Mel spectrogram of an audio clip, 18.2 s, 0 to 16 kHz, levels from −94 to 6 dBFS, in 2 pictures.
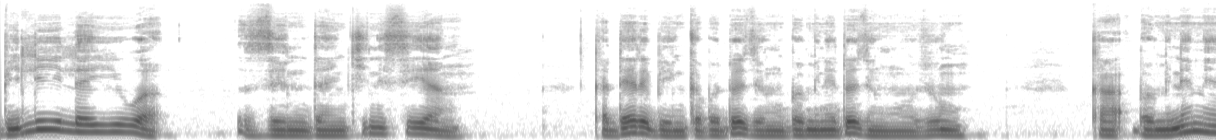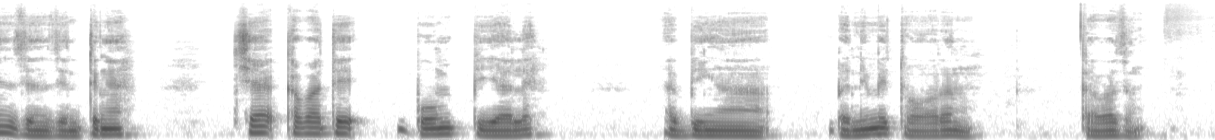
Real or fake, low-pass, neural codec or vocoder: real; 14.4 kHz; none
